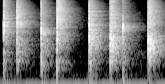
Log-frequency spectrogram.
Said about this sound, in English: Please, a big round of applause for Mildred here.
